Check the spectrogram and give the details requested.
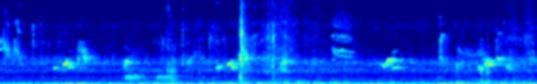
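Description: Scattered short bird chirps, several a second at times, over a faint outdoor background. A few sharp clicks and rustles, the strongest about three seconds in, come from a hand working among strawberry plants and bird netting.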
